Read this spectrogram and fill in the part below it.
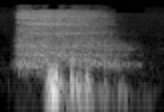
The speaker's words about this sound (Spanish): Inhalando por la nariz y exhalando fuerte por la boca. Vamos a hacer este sonido. Atención, este sonido. Al inhalar, al exhalar.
